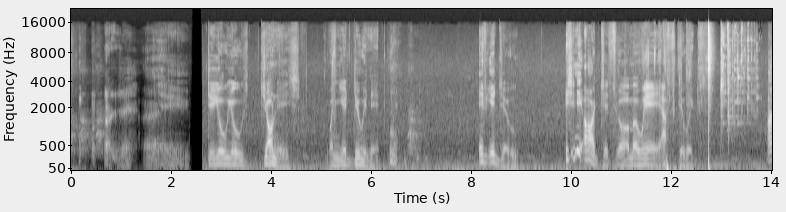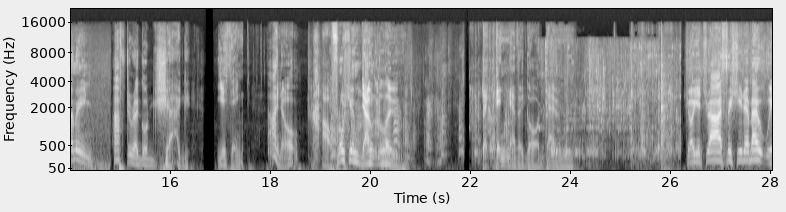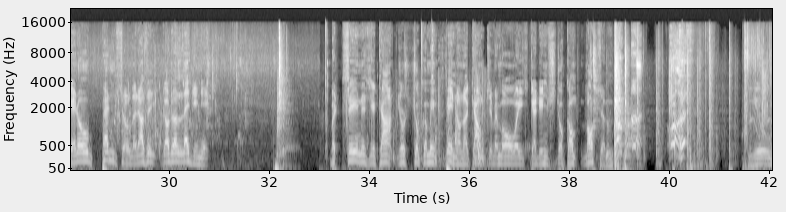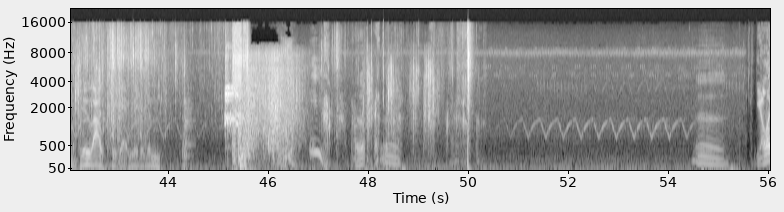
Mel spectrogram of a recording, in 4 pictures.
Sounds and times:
Water: 22.0s - 26.3s, 27.8s - 33.0s, 41.8s - 47.2s
Toilet flush: 24.0s - 26.2s, 29.0s - 32.1s.

